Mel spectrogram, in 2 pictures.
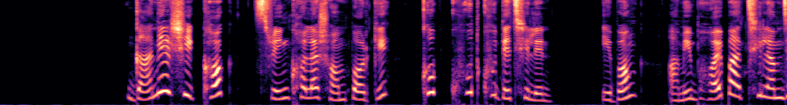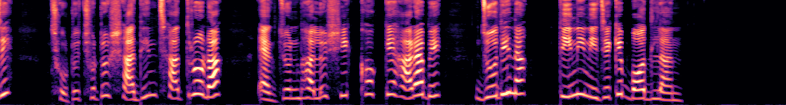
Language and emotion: Bengali, fearful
